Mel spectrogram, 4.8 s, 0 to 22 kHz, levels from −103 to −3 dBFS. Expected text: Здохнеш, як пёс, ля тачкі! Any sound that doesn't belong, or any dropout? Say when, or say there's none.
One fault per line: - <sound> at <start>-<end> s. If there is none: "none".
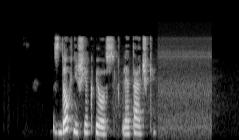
none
